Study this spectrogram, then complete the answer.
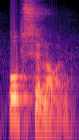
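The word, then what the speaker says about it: Ypsilon: Y alphabet is pronounced as Upsilon, the most complicated pronunciation of German alphabet.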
